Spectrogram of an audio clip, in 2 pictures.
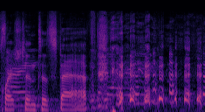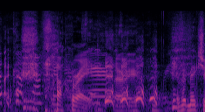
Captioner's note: laughter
